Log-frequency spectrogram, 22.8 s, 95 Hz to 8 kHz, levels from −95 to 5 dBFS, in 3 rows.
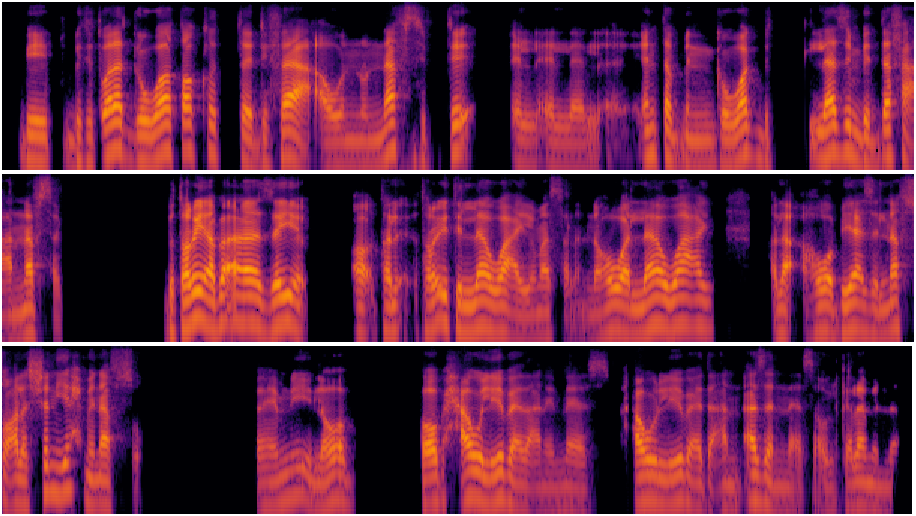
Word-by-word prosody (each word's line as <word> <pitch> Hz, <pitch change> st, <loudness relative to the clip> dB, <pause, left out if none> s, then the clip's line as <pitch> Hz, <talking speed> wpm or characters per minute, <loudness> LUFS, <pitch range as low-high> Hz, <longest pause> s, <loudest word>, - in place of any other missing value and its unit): ب 120 Hz, -2 st, 0 dB, 0.2 s
بتتولد 130 Hz, +6 st, +2 dB
جواه 120 Hz, +6 st, +4 dB
طاقة 160 Hz, -2 st, -1 dB, 0.2 s
دفاع، -, -, +3 dB
أو 100 Hz, +1 st, -3 dB
إنه 105 Hz, 0 st, -12 dB
النَفْس 160 Hz, +12 st, -1 dB
بت -, -, -19 dB, 0.5 s
ال 105 Hz, -2 st, -7 dB
ال 100 Hz, -1 st, -9 dB
ال 480 Hz, -, -11 dB
أنت 150 Hz, -, -1 dB
من 105 Hz, -3 st, -7 dB
جواك 110 Hz, +9 st, +2 dB
بتد 130 Hz, -2 st, -16 dB, 0.3 s
لازم 150 Hz, -1 st, +2 dB
بتدافع 120 Hz, +6 st, 0 dB
عن 95 Hz, +1 st, -5 dB
نَفسَك، 120 Hz, 0 st, -2 dB, 0.8 s
بطريقة 175 Hz, +6 st, +8 dB
بقى 160 Hz, -2 st, +7 dB
زي 150 Hz, +5 st, +3 dB, 0.4 s
آه -, -, -1 dB
طر -, -, -2 dB
طريقة 480 Hz, -, -2 dB
الْلاوعْي 125 Hz, -6 st, +2 dB
مثلًا، 105 Hz, +1 st, -8 dB
إن -, -, -11 dB
هو 125 Hz, +4 st, +2 dB
الْلاوعْي، 145 Hz, +3 st, +1 dB, 0.5 s
لأ -, -, 0 dB
هو 125 Hz, +2 st, 0 dB
بيعْزِل 125 Hz, -3 st, -1 dB
نَفْسُه 140 Hz, +2 st, -2 dB
علشان 125 Hz, +8 st, -2 dB
يحمي 165 Hz, -8 st, -4 dB
نَفْسُه، 120 Hz, -1 st, -3 dB, 0.9 s
فاهمني؟ 130 Hz, +9 st, -8 dB
اللي -, -, -6 dB
هو -, -, -2 dB, 0.6 s
هو 125 Hz, +1 st, +5 dB
بيحاول 135 Hz, 0 st, +2 dB
يبْعِد 130 Hz, -7 st, 0 dB
عن 95 Hz, +1 st, -8 dB
الناس، 95 Hz, -1 st, -13 dB
بيحاول 125 Hz, -1 st, 0 dB
يبْعِد 125 Hz, -5 st, -4 dB
عن 105 Hz, -1 st, -9 dB
أذى 135 Hz, -2 st, +1 dB
الناس، 95 Hz, -1 st, -14 dB
أو -, -, -10 dB
الكلام 105 Hz, +4 st, -5 dB
الن 100 Hz, -2 st, -14 dB
125 Hz, 140 wpm, -25 LUFS, 105-145 Hz, 0.9 s, بطريقة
